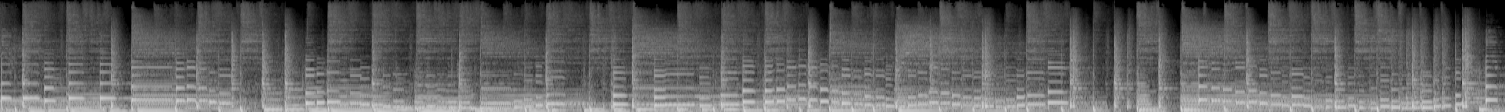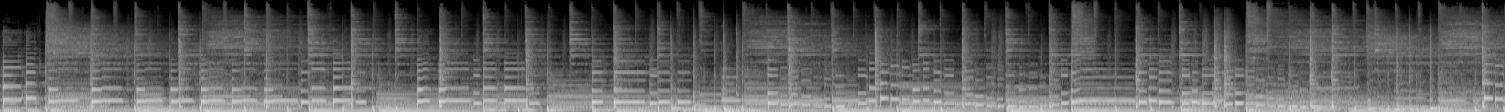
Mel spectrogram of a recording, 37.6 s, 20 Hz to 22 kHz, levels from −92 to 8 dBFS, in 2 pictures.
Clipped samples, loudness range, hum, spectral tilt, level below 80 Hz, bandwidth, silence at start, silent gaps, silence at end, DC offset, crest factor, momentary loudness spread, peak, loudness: under 0.1%; 2 LU; none; -7 dB/octave; -24 dBFS; 20 kHz; 0 s; none; 0 s; under 0.1%; 16 dB; 3 LU; -2 dBFS; -18 LUFS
